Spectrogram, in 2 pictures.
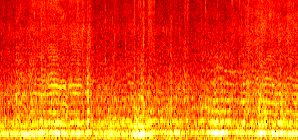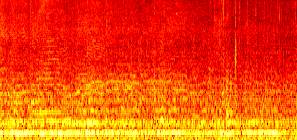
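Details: A sunny day at an opened hive, microphone among the working honey bees: a strong, steady buzzing hum holding one low pitch, faint wavering overtones above and passing louder buzzes, with light wind noise.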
